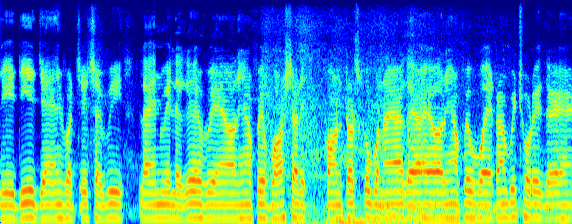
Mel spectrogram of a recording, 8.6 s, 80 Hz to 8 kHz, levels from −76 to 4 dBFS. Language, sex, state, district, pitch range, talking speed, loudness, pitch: Hindi, male, Bihar, West Champaran, 130-135 Hz, 180 wpm, -17 LUFS, 135 Hz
